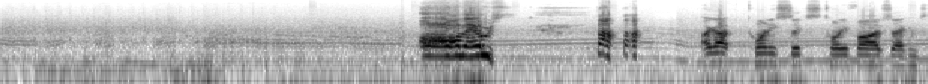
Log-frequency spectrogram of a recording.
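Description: A racing car engine revs and its pitch climbs as it speeds up.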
